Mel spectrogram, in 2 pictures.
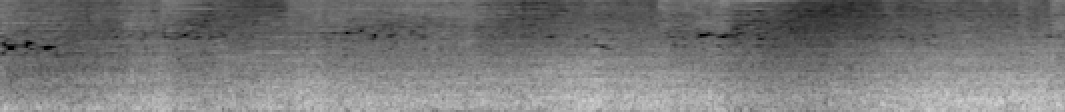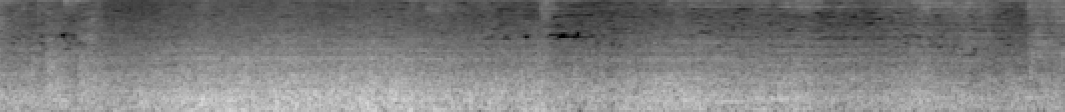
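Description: Intermodal freight train cars, double-stack container well cars and trailer-carrying flatcars, rolling past at speed: a steady rumble of steel wheels on rail, growing louder about halfway through.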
